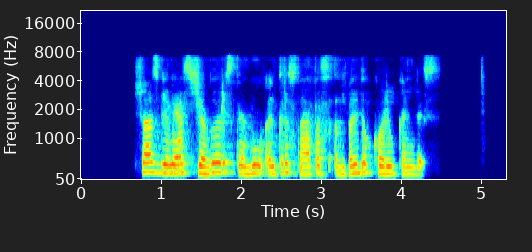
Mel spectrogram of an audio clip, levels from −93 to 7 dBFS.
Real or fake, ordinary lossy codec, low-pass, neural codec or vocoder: fake; AAC, 48 kbps; 7.2 kHz; codec, 24 kHz, 1 kbps, SNAC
